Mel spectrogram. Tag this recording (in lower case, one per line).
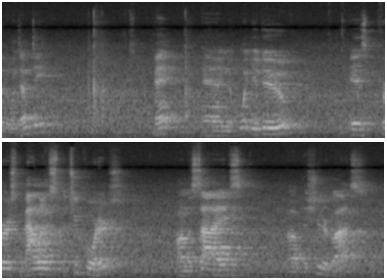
speech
